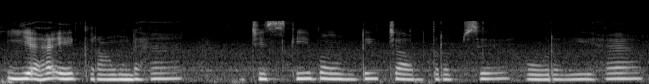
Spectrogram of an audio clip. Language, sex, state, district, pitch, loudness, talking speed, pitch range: Hindi, female, Uttar Pradesh, Saharanpur, 250 Hz, -16 LUFS, 110 wpm, 230-260 Hz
